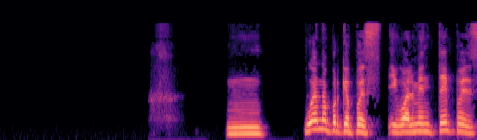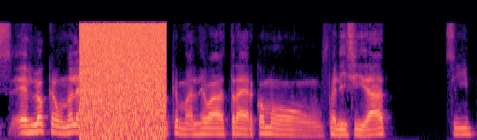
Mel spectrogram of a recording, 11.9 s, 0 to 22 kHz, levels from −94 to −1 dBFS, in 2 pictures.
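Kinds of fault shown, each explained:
Samples built from the wrong bytes: from 6.96 s to 8.04 s, roughly 1.1 s, the speech is replaced by a loud, harsh broadband noise. The bytes forming each sample are being combined incorrectly, whether offset by one byte, swapped in order or misaligned, so the rapidly varying low-order bits land in the most significant position.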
